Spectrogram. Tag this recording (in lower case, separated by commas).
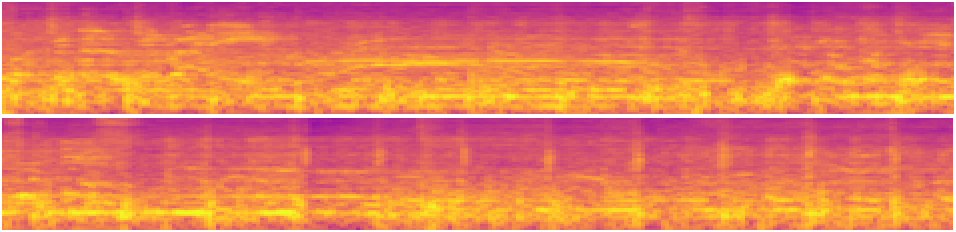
music, background music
